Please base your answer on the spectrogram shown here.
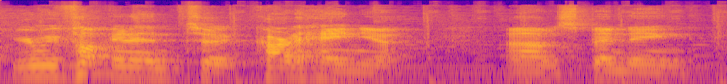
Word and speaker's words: Cartagena: And remember, in Spanish, G's are pronounced like H's, so it looks like Cartagena.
